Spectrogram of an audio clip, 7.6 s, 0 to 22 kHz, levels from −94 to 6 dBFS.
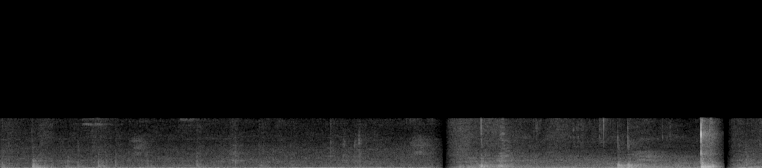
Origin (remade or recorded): recorded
